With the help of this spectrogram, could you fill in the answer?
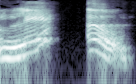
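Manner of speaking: LEÃO broken in two, le... ão; teacher sounding out "leão" in two beats; split into syllables. Shown as a demonstration. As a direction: say "leão" syllable by syllable, pausing between. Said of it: "Duas sílabas".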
